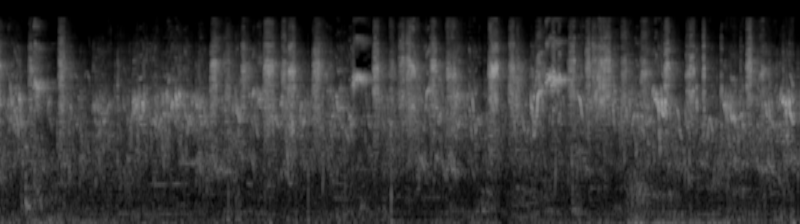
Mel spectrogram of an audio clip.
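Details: Budgerigars, Australian parrots, chirping together: a dense, continuous chatter of short high chirps and squawks overlapping without pause, with occasional brighter whistled notes standing out.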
